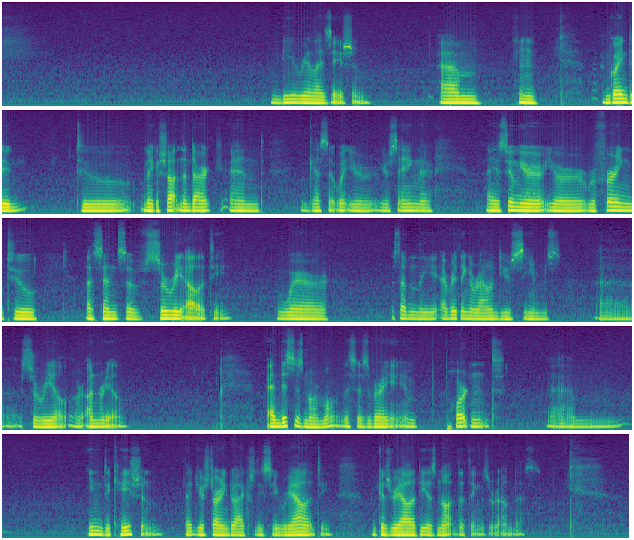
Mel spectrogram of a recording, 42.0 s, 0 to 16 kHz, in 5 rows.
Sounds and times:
Speech: 0:03.6 - 0:05.0, 0:05.7 - 0:07.2, 0:07.9 - 0:08.8, 0:09.4 - 0:14.2, 0:14.8 - 0:17.3, 0:17.9 - 0:21.2, 0:22.0 - 0:26.9, 0:28.7 - 0:33.7, 0:34.7 - 0:40.8.

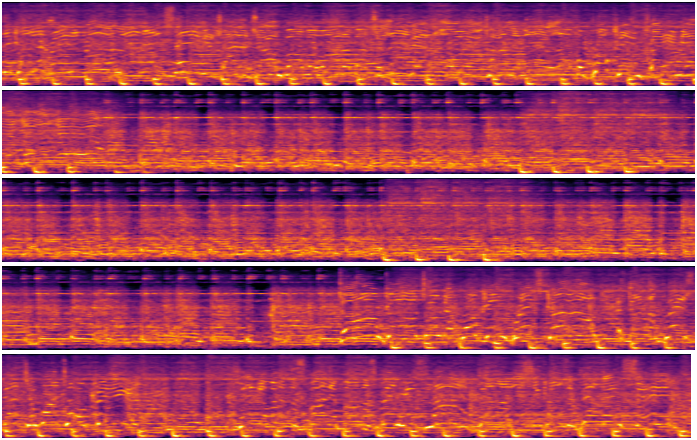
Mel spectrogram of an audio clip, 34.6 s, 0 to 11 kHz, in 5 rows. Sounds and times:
Punk rock: 0:00.0 - 0:34.6.

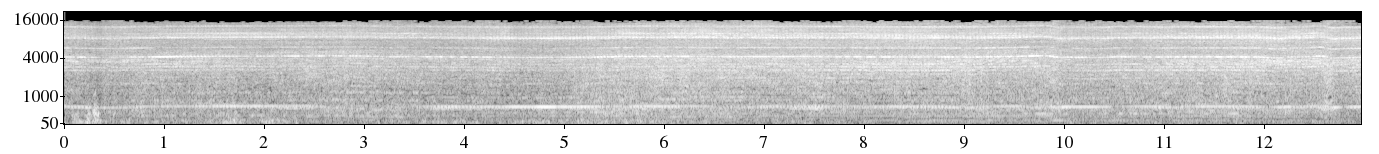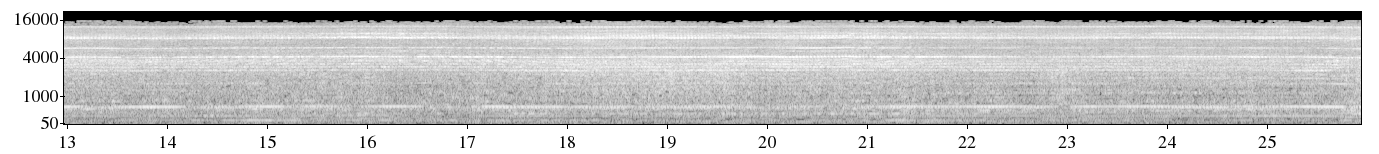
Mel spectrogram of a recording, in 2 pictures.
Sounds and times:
Helicopter: 0:00.0 - 0:25.9.

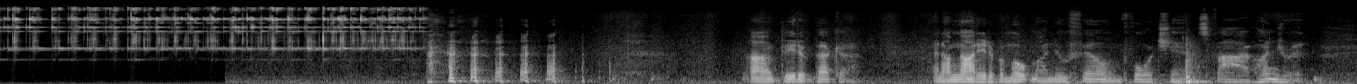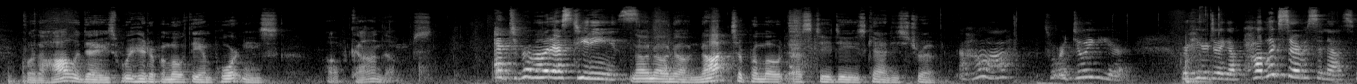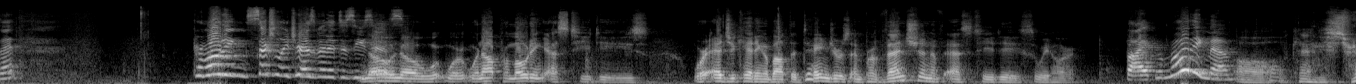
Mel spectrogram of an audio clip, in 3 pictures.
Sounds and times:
Speech: 0:30.7 - 0:37.7.

